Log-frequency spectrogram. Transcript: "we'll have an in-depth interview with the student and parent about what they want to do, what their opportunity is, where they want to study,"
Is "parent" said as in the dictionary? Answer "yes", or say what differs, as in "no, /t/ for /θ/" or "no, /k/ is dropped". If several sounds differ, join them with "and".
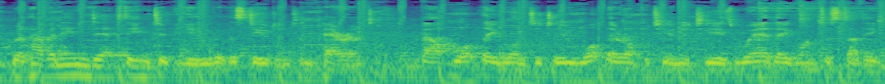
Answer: yes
